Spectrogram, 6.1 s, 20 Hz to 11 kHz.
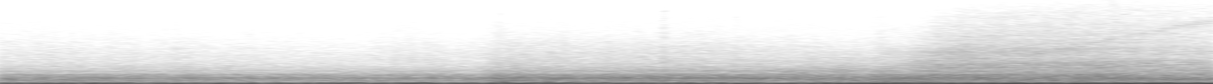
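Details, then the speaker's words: Pickup on 33x12.50 AMP Terrain Attack MT tires on 22x14 wheels, windows up, cruising downhill at about 50 mph: steady, low, even tire drone with no thump or howl; normal, quiet tire hum. "cruising about 30 you can barely hear them windows up just kind of cruising downhill at about 50 miles an hour"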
